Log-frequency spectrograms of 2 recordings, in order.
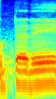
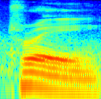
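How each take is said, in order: First: ٹرے split as ta-ray; wrong pronunciation. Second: ٹرے as one syllable, t straight into r; correct pronunciation. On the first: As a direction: put a short vowel between t and r in ٹرے. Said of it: "اس کو ٹرے نہیں پڑھنا". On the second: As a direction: model a long ٹرے with no vowel after the t. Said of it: "کوئی آواز اس پر زبر زیر پیش کی نہیں". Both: Shown as a demonstration.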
